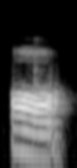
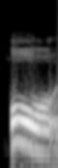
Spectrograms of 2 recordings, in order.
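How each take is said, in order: First: The vowel is an open American 'ah'. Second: The vowel is a rounded British 'aw'. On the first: "American accent is ah, correct" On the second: "in British accent, it's pronounced awe"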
